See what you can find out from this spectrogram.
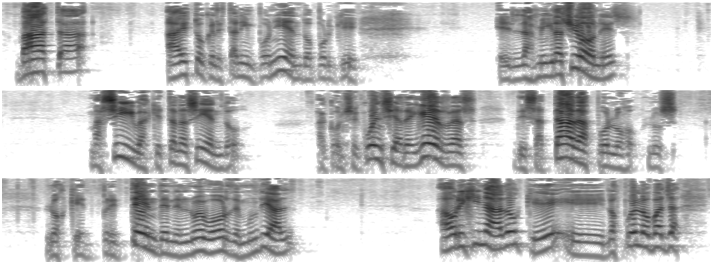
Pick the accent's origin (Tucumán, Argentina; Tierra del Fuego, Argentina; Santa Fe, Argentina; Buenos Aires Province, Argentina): Santa Fe, Argentina; Rosario; moved away; cuando voy a mi terruño, a Rosario. La angustia que me agarra cuando yo salgo de Rosario para volver acá.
